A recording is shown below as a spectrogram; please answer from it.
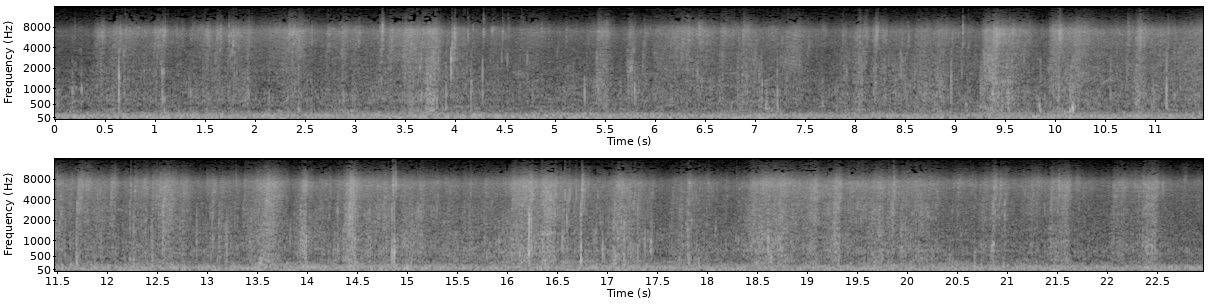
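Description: Irregular rustles and scuffs on dry dirt and leaf litter, short noisy bursts coming every second or so, from monkeys moving about on the ground.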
